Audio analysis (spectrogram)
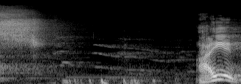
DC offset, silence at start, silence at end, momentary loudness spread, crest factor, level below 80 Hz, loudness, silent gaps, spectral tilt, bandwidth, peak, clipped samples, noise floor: under 0.1%; 0 s; 0 s; 26 LU; 18 dB; -42 dBFS; -16 LUFS; none; -3 dB/octave; 17 kHz; -2 dBFS; under 0.1%; -44 dBFS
